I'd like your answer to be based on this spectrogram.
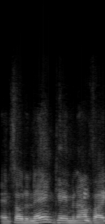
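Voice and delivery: ordinary talk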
